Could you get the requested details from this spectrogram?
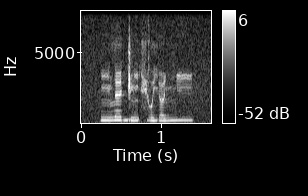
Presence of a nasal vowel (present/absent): present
